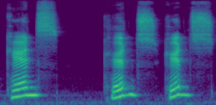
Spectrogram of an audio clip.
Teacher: we've got the scoop down and up that's what lets us know that he's going to say more that's the intonation that says I'm not done it's different than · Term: continuation kind of intonation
